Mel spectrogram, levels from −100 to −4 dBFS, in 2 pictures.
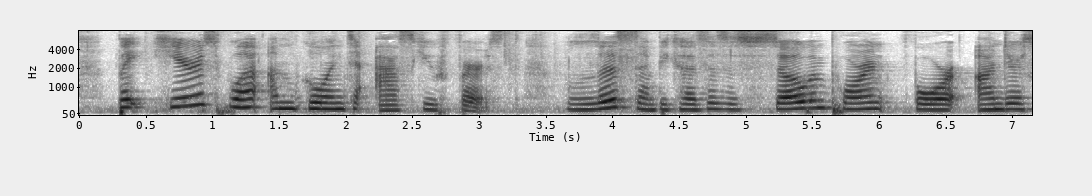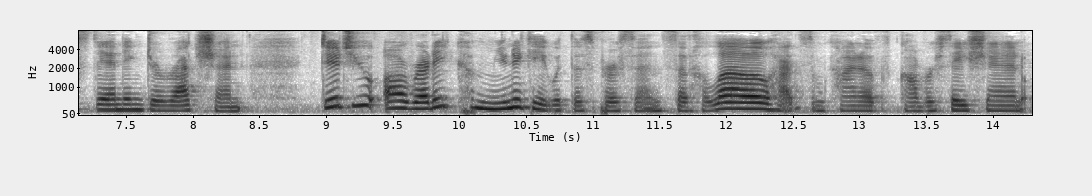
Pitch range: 195-270 Hz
